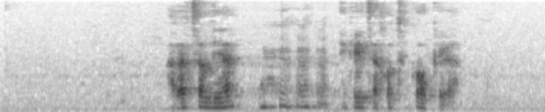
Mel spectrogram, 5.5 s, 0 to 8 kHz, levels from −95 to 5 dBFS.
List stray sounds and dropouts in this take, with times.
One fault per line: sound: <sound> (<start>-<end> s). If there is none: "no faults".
sound: laugh (2.6-3.3 s)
